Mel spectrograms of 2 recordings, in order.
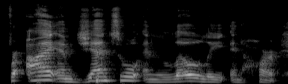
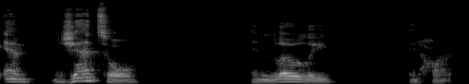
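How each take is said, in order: First: Said in the usual way. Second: Slow, drawn out, softer and lower at the end; lingering on "gentle" and "lowly", fading out on "in heart"; tender slow reading of "for I am gentle and lowly in heart". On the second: Shown as a demonstration.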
